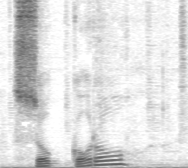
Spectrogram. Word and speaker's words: Socorro: That's 400 kilometers to Tucumcari, to Socorro.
